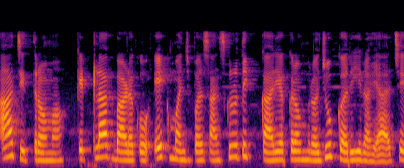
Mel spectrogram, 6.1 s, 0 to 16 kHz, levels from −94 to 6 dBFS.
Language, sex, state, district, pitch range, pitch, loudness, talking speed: Gujarati, female, Gujarat, Valsad, 175-215 Hz, 185 Hz, -17 LUFS, 130 wpm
